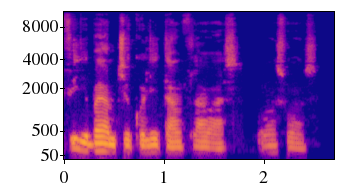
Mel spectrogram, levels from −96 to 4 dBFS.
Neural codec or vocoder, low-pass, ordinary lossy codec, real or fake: none; none; none; real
